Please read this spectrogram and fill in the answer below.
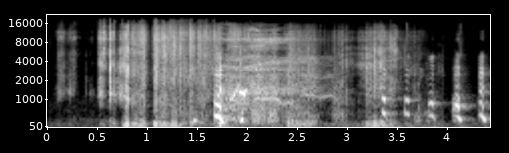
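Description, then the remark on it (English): Loud crunching of an airy, aerated chip-like snack: a dense burst of crackly bites, then a quieter stretch with a few softer, scattered munches and chews. “It's more aerated. Yeah, and there's the crunch, but then there's texture in between it.”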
